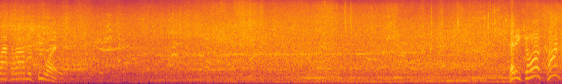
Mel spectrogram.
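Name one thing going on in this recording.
Car engines roar as cars race past.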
